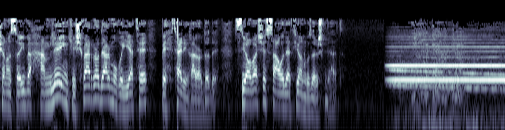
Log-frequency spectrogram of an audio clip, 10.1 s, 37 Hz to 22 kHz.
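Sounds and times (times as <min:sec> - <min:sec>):
speech: 0:00.0 - 0:06.9
air raid warning siren in a city: 0:07.7 - 0:10.0.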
